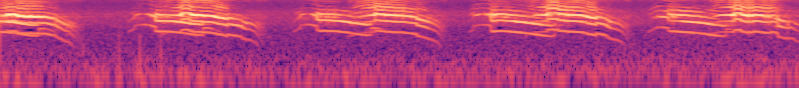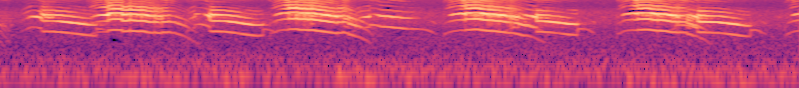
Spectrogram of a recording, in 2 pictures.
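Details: Newborn kittens meowing loudly for their mother cat: high, thin, downward-sliding mews with rich harmonics, repeated roughly once a second, several voices overlapping in a steady chorus.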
